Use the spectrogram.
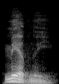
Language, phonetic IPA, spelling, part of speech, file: Russian, [ˈmʲednɨj], медный, adjective, Ru-медный.ogg
- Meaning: 1. copper; cupric, cuprous, cupreous 2. copper colored, reddish-yellow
